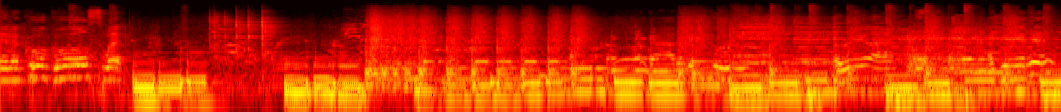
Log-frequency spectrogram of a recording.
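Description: Live rock band playing with electric guitars, bass guitar and drum kit. The band thins out briefly about two seconds in, then the full band with drums and cymbals comes back in.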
